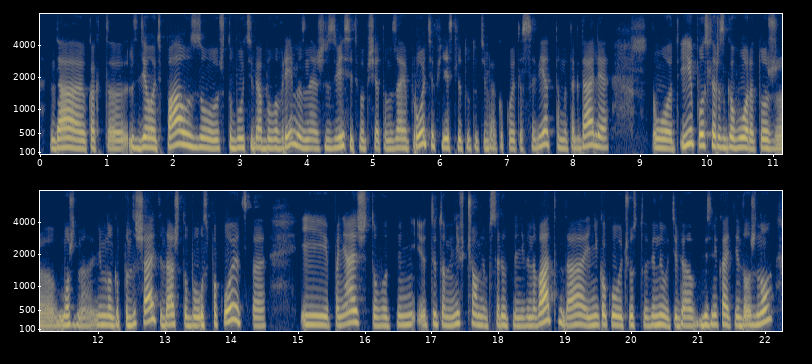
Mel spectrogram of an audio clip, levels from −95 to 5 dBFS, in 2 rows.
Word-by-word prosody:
да, 185 Hz, -1 st, +3 dB
как-то 90 Hz, -, -3 dB
сделать 190 Hz, -1 st, +1 dB
паузу, 205 Hz, -6 st, +3 dB
чтобы 190 Hz, +1 st, -1 dB
у -, -, +2 dB
тебя 195 Hz, +1 st, -2 dB
было 185 Hz, +1 st, 0 dB
время, 215 Hz, +6 st, +1 dB
знаешь, 180 Hz, -2 st, -3 dB
взвесить 190 Hz, +2 st, 0 dB
вообще 175 Hz, 0 st, -5 dB
там 170 Hz, 0 st, -5 dB
за 190 Hz, +1 st, 0 dB
и -, -, -1 dB
против, 230 Hz, +6 st, +2 dB
есть 190 Hz, -1 st, -1 dB
ли 185 Hz, -, +1 dB
тут 175 Hz, +2 st, -8 dB
у -, -, -4 dB
тебя 170 Hz, +2 st, -5 dB
какой-то 175 Hz, -1 st, -7 dB
совет 230 Hz, +10 st, -2 dB
там 185 Hz, -5 st, -3 dB
и -, -, -7 dB
так 180 Hz, +2 st, -5 dB
далее. 220 Hz, -2 st, +1 dB, 0.7 s
Вот. 180 Hz, -3 st, +2 dB
И 245 Hz, +5 st, +3 dB
после 235 Hz, -2 st, +3 dB
разговора 195 Hz, -3 st, +2 dB
тоже 180 Hz, -, 0 dB
можно 165 Hz, -, -2 dB
немного 190 Hz, -2 st, +1 dB
подышать, 235 Hz, +10 st, +1 dB
да, 195 Hz, +1 st, +2 dB
чтобы 180 Hz, -3 st, -2 dB
успокоиться 190 Hz, -, +1 dB, 0.5 s
и 190 Hz, -1 st, +2 dB
понять, 220 Hz, +7 st, +1 dB
что 190 Hz, -6 st, -6 dB
вот 175 Hz, 0 st, -3 dB
ни 195 Hz, +1 st, -1 dB, 0.3 s
ты 210 Hz, -, 0 dB
там 185 Hz, -2 st, -2 dB
ни 215 Hz, -, +2 dB
в 220 Hz, -, -21 dB
чём 195 Hz, -5 st, -1 dB
абсолютно 180 Hz, +1 st, -3 dB
не 170 Hz, 0 st, -2 dB
виноват, 180 Hz, +11 st, +3 dB
да, 195 Hz, -4 st, 0 dB
и 175 Hz, -, 0 dB
никакого 190 Hz, 0 st, +1 dB
чувства 185 Hz, 0 st, -3 dB
вины 190 Hz, +3 st, +2 dB
у 175 Hz, -, 0 dB
тебя 175 Hz, +1 st, -1 dB
возникать 195 Hz, -1 st, 0 dB
не 180 Hz, -, 0 dB
должно, 215 Hz, -, +2 dB
190 Hz, 165 wpm, -23 LUFS, 175-205 Hz, 0.7 s, да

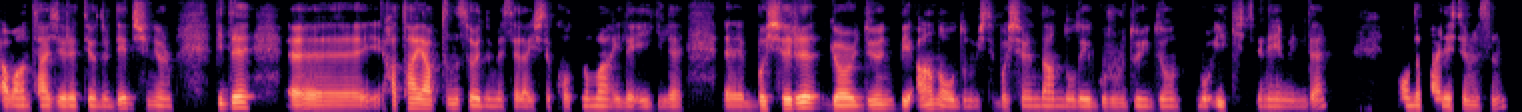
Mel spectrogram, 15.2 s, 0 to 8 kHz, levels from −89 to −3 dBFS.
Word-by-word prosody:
avantaj 100 Hz, 0 st, +2 dB
yaratıyordur 95 Hz, -1 st, 0 dB
diye 130 Hz, 0 st, +1 dB
düşünüyorum. 100 Hz, -6 st, -1 dB, 0.4 s
Bir 125 Hz, 0 st, -2 dB
de, 145 Hz, 0 st, +7 dB, 0.4 s
eee, 105 Hz, 0 st, +2 dB
hata 130 Hz, -, +2 dB
yaptığını 120 Hz, 0 st, +3 dB
söyledin 95 Hz, -4 st, 0 dB
mesela, 90 Hz, 0 st, -4 dB
işte, 85 Hz, -, -4 dB
kodlama 95 Hz, -1 st, -3 dB
ile 95 Hz, 0 st, -2 dB
ilgili. 85 Hz, +2 st, -5 dB, 0.4 s
Eee, 95 Hz, 0 st, -1 dB
başarı 130 Hz, +7 st, +6 dB
gördüğün 105 Hz, +3 st, +3 dB
bir 110 Hz, -, +3 dB
an 115 Hz, +2 st, +1 dB
oldu 90 Hz, -5 st, -1 dB
mu, -, -, -11 dB
işte, -, -, -6 dB
başarından 95 Hz, 0 st, -2 dB
dolayı 90 Hz, 0 st, -1 dB
gurur 95 Hz, 0 st, -8 dB
duyduğun 90 Hz, -1 st, -5 dB, 0.2 s
bu -, -, -3 dB
ilk 100 Hz, -2 st, -3 dB
iş -, -, -11 dB
deneyiminde 85 Hz, -2 st, -5 dB, 0.7 s
onu 100 Hz, -1 st, -1 dB
da 100 Hz, -, +1 dB
paylaşır 95 Hz, +4 st, 0 dB
mısın? 115 Hz, -, -9 dB
95 Hz, 140 wpm, -26 LUFS, 90-105 Hz, 0.7 s, de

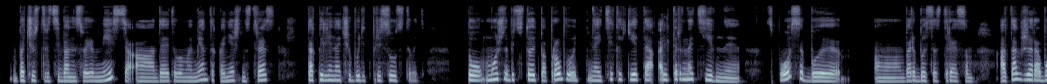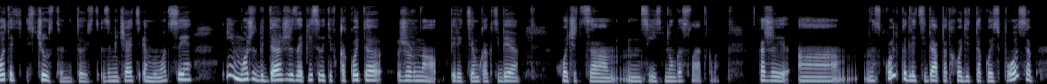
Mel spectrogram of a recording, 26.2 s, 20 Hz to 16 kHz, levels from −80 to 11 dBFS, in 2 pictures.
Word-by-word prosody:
м, -, -, -8 dB
почувствовать 185 Hz, -3 st, 0 dB
себя 175 Hz, -1 st, +1 dB
на 170 Hz, -, -2 dB
своем 175 Hz, +1 st, 0 dB
месте. 265 Hz, -, +2 dB
А 160 Hz, -1 st, -2 dB
до 170 Hz, +1 st, 0 dB
этого 170 Hz, 0 st, -1 dB
момента, 200 Hz, +7 st, -3 dB
конечно, 180 Hz, +2 st, -4 dB
стресс 205 Hz, +6 st, 0 dB, 0.4 s
так -, -, +2 dB
или 205 Hz, -1 st, +3 dB
иначе 205 Hz, +1 st, -1 dB
будет 195 Hz, -1 st, -3 dB
присутствовать. 200 Hz, -1 st, -4 dB, 0.5 s
То, 200 Hz, -3 st, +6 dB
может 235 Hz, +3 st, +3 dB
быть, 225 Hz, 0 st, -2 dB
стоит 215 Hz, -2 st, +4 dB
попробовать 225 Hz, +5 st, +3 dB
найти 190 Hz, +4 st, -2 dB
какие-то 230 Hz, -1 st, +2 dB
альтернативные 215 Hz, -11 st, +1 dB, 0.3 s
способы, 170 Hz, -1 st, +4 dB, 0.4 s
а, 155 Hz, -1 st, -3 dB
борьбы 180 Hz, +2 st, 0 dB
со 175 Hz, -, -3 dB
стрессом, 165 Hz, -3 st, -3 dB, 0.3 s
а -, -, +4 dB
также 235 Hz, -2 st, +4 dB
работать 215 Hz, +2 st, +3 dB
с -, -, -8 dB
чувствами, 195 Hz, -8 st, +1 dB
то 165 Hz, -, -4 dB
есть 150 Hz, -1 st, -10 dB
замечать 180 Hz, +2 st, -2 dB
эмоции 195 Hz, +8 st, 0 dB, 0.4 s
и, 415 Hz, -4 st, +1 dB
может 245 Hz, -1 st, +5 dB
быть, 205 Hz, -3 st, -1 dB
даже 225 Hz, +4 st, +5 dB
записывать 215 Hz, 0 st, 0 dB
их -, -, -16 dB
в -, -, -48 dB
какой-то 210 Hz, -1 st, +2 dB, 0.2 s
журнал 190 Hz, -1 st, -2 dB, 0.2 s
перед 165 Hz, -1 st, -4 dB
тем, 170 Hz, +1 st, -2 dB
как 160 Hz, -, -6 dB
тебе 170 Hz, 0 st, -1 dB, 0.5 s
хочется, 165 Hz, -3 st, -1 dB
м, 170 Hz, 0 st, -5 dB
съесть 160 Hz, +1 st, -4 dB
много 170 Hz, +1 st, -3 dB
сладкого. 85 Hz, -, -9 dB, 0.4 s
Скажи, 185 Hz, -3 st, -1 dB
ам, 175 Hz, 0 st, -3 dB, 0.2 s
насколько 400 Hz, -11 st, +1 dB
для 195 Hz, -, +1 dB
тебя 195 Hz, +2 st, +2 dB
подходит 185 Hz, -1 st, -4 dB
такой 175 Hz, -1 st, -2 dB
способ, 400 Hz, -, +1 dB
185 Hz, 150 wpm, -21 LUFS, 170-215 Hz, 0.5 s, То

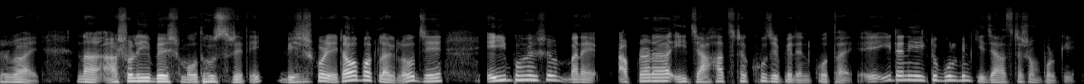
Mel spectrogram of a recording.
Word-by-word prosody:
Right. 100 Hz, -7 st, -2 dB, 0.4 s
না 125 Hz, -, +4 dB, 0.2 s
আসলেই 150 Hz, +5 st, +5 dB
বেশ 135 Hz, -3 st, +8 dB
মধুর 125 Hz, +4 st, +1 dB
স্মৃতি। 115 Hz, -1 st, -3 dB, 0.3 s
বিশেষ 115 Hz, +2 st, -2 dB
করে 160 Hz, -3 st, +6 dB
এটা 160 Hz, -, +4 dB
অবাক 195 Hz, -3 st, +3 dB
লাগল 105 Hz, -2 st, -2 dB, 0.2 s
যে, 140 Hz, +1 st, +2 dB, 0.6 s
এই 180 Hz, +5 st, +6 dB
বয়সে 205 Hz, 0 st, +2 dB, 0.2 s
মানে 120 Hz, -1 st, 0 dB, 0.4 s
আপনারা 155 Hz, +6 st, 0 dB, 0.2 s
এই 140 Hz, -, -2 dB
জাহাজটা 140 Hz, +6 st, -3 dB
খুঁজে 150 Hz, -5 st, -3 dB
পেলেন 100 Hz, -3 st, -5 dB
কোথায়? -, -, -6 dB, 0.2 s
এ -, -, -2 dB
এইটা 200 Hz, +1 st, 0 dB
নিয়ে 200 Hz, -1 st, +2 dB
একটু 200 Hz, +3 st, -1 dB
বলবেন 195 Hz, 0 st, 0 dB
কি, 115 Hz, -, -6 dB
জাহাজটা 105 Hz, +1 st, -6 dB
সম্পর্কে? 95 Hz, -5 st, -11 dB
130 Hz, 160 wpm, -21 LUFS, 110-165 Hz, 0.6 s, বেশ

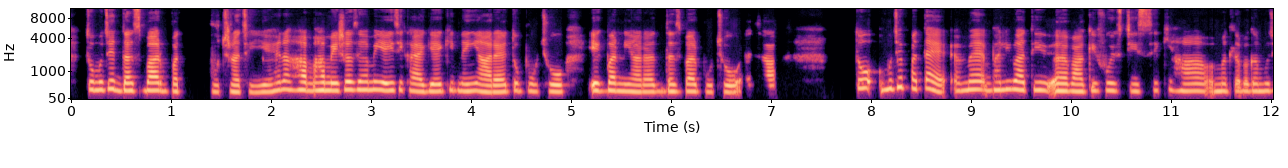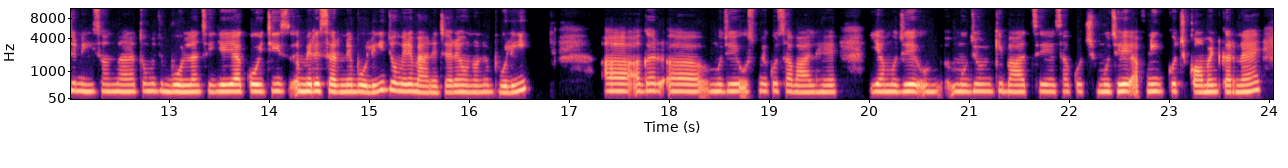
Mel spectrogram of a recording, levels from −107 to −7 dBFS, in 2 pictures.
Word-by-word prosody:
तो 275 Hz, -, 0 dB
मुझे 270 Hz, +3 st, +1 dB
10 245 Hz, -1 st, +2 dB
बार 250 Hz, 0 st, +5 dB
बत 220 Hz, -1 st, -2 dB, 0.3 s
पूछना 210 Hz, 0 st, -2 dB
चाहिए 205 Hz, +1 st, -3 dB
है 255 Hz, -, -1 dB
ना? 280 Hz, -, +1 dB
हम 260 Hz, -2 st, +1 dB
हमेशा 255 Hz, +1 st, +4 dB
से 270 Hz, 0 st, 0 dB
हमें 270 Hz, 0 st, +1 dB
यही 250 Hz, 0 st, +4 dB
सिखाया 240 Hz, -4 st, -1 dB
गया 225 Hz, +1 st, +1 dB
है 225 Hz, -, +2 dB
कि 255 Hz, -, -7 dB
नहीं 230 Hz, 0 st, -1 dB
आ 210 Hz, -1 st, +3 dB
रहा 205 Hz, -, +3 dB
है, 210 Hz, -, -1 dB
तो 240 Hz, +3 st, -5 dB
पूछो 220 Hz, -1 st, -2 dB, 0.3 s
एक 240 Hz, -1 st, +2 dB
बार 250 Hz, -1 st, +4 dB
नहीं 225 Hz, -1 st, 0 dB
आ 210 Hz, -, +1 dB
रहा 210 Hz, 0 st, 0 dB, 0.2 s
10 220 Hz, -, -2 dB
बार 225 Hz, -, +3 dB
पूछो 205 Hz, -1 st, -3 dB
ऐसा। 205 Hz, -1 st, -5 dB, 0.8 s
तो 315 Hz, -2 st, 0 dB
मुझे 300 Hz, +5 st, +1 dB
पता 300 Hz, 0 st, -1 dB
है 225 Hz, -7 st, +1 dB, 0.2 s
मैं 275 Hz, -1 st, +1 dB
भली-भाँति 265 Hz, -1 st, 0 dB
अ, 235 Hz, 0 st, +4 dB
वाक़िफ़ 225 Hz, +2 st, -1 dB
हूँ 250 Hz, -, -1 dB
इस 235 Hz, -, -6 dB
चीज 225 Hz, -1 st, 0 dB
से 245 Hz, -, -6 dB
कि 265 Hz, -, -10 dB
हाँ, 235 Hz, 0 st, -2 dB
मतलब 230 Hz, 0 st, -3 dB
अगर 230 Hz, 0 st, -2 dB
मुझे 235 Hz, +1 st, -2 dB
नहीं 225 Hz, -2 st, 0 dB
समझ 225 Hz, -1 st, -3 dB
में 220 Hz, -, 0 dB
आ -, -, 0 dB
रहा, 220 Hz, -, -1 dB
तो 230 Hz, +1 st, -6 dB
मुझे 230 Hz, 0 st, -3 dB
बोलना 215 Hz, 0 st, +4 dB
चाहिए 220 Hz, 0 st, +2 dB
या 220 Hz, -, +6 dB
कोई 220 Hz, -1 st, +6 dB
चीज़ 230 Hz, -1 st, -2 dB
मेरे 225 Hz, +1 st, +7 dB
सर 220 Hz, -2 st, +3 dB
ने 215 Hz, 0 st, +2 dB
बोली 205 Hz, +5 st, +3 dB
जो 255 Hz, -, +3 dB
मेरे 225 Hz, -1 st, +3 dB
मैनेजर 195 Hz, 0 st, 0 dB
हैं 210 Hz, -, +1 dB
उन्होंने 205 Hz, 0 st, -2 dB
बोली 200 Hz, +7 st, +1 dB, 0.8 s
अ, -, -, +1 dB
अगर 230 Hz, 0 st, +1 dB
अ, 225 Hz, -1 st, 0 dB
मुझे 225 Hz, +1 st, +1 dB
उसमें 230 Hz, 0 st, -4 dB
कुछ 235 Hz, -1 st, -2 dB
सवाल 205 Hz, -2 st, -1 dB
है 210 Hz, 0 st, -2 dB, 0.4 s
या 220 Hz, -1 st, +2 dB
मुझे 220 Hz, +1 st, +4 dB
उन 215 Hz, +1 st, -3 dB, 0.2 s
मुझे 220 Hz, +1 st, -1 dB
उनकी 225 Hz, +1 st, -3 dB
बात 210 Hz, 0 st, 0 dB
से 220 Hz, -1 st, -2 dB
ऐसा 215 Hz, 0 st, -6 dB
कुछ 225 Hz, 0 st, -6 dB
मुझे 220 Hz, +1 st, +5 dB
अपनी 225 Hz, 0 st, 0 dB
कुछ 230 Hz, 0 st, -2 dB
कमेंट 210 Hz, +1 st, +2 dB
करना 210 Hz, 0 st, 0 dB
है 245 Hz, +5 st, +2 dB
225 Hz, 235 wpm, -21 LUFS, 215-240 Hz, 0.8 s, मेरे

